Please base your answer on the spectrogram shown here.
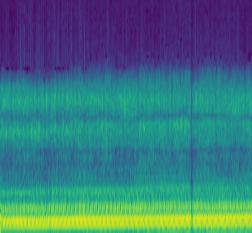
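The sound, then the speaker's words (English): A car engine drones loudly and evenly as it drives through lonely country in the Alleghenies, a constant low hum with strong harmonics and no break. “He hallooed at me this time. Stepped on the gas like a shot.”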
